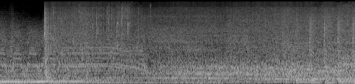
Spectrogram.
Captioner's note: water splashing; car engines revving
